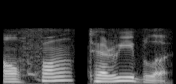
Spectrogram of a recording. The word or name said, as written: enfants terribles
